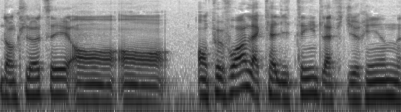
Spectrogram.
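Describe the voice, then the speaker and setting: A man with medium pitch speaks at a very slow pace. His pitch variation is ordinary, and the background is quiet. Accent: Quebec. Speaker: collector. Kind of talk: casual chat. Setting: studio.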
